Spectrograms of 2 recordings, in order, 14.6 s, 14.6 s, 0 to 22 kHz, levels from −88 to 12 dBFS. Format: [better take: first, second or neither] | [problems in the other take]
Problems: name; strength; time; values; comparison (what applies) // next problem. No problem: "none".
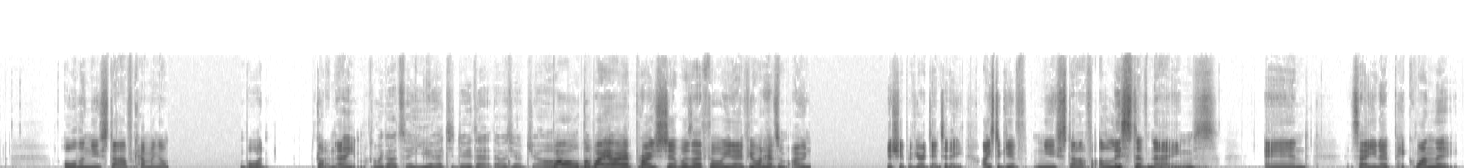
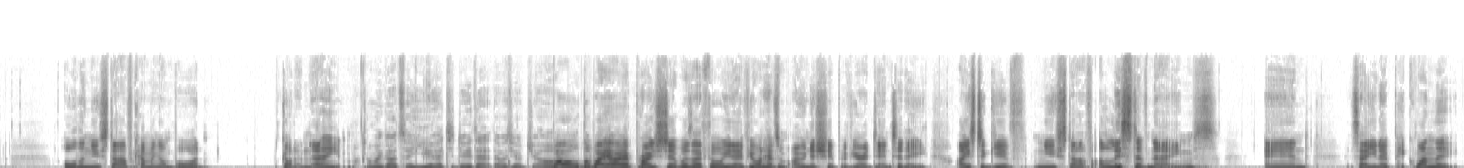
second | audio freezing; at 1.5 s for 0.5 s and at 8 s for 1 s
